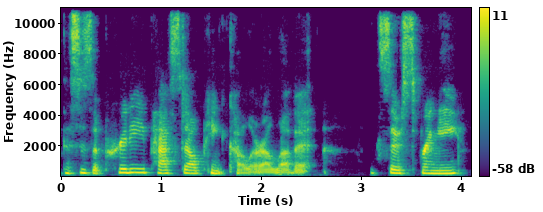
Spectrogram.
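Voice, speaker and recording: A woman with a mountain Appalachian accent talks in a loose, rambling way as she paints live for her viewers. Her voice sits at a middle pitch and keeps a chatty, friendly flow. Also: wildly swooping pitch, normal speed, a bit bright, breathy edge. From Virginia, USA. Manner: chatty, rambling, reads viewer comments aloud. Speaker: craft livestream host. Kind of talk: casual live craft stream chat.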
